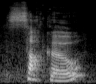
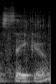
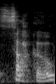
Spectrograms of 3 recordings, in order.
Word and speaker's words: Sako: almost done, is my Sako. Thank you very much for somebody informed who told me that it, in fact, it's not Seiko, as I originally said, but Sako rhymes with taco.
